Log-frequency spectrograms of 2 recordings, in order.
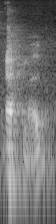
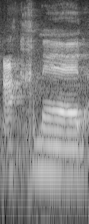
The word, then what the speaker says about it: Ahmed: I'm going to Yeah. pronounce my name like how a Pakistani would say it. I'm not Arab, Yeah. so I don't do the Arabic pronunciation. But then I'm getting Ahmed.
